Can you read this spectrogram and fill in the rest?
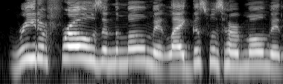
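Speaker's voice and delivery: "froze" hit high and loud; exasperated exclaim. Real, not acted. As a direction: blurt it out in disbelief. Exclaims over Rita freezing.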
